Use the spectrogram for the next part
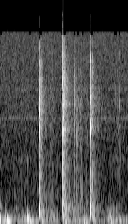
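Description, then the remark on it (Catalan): Three dull thumps of a foot knocking against the floor, unevenly spaced and fairly loud, each a short, deep knock with a sharp edge; no one speaks. “Ha estat el meu peu contra ah, el terra.”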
